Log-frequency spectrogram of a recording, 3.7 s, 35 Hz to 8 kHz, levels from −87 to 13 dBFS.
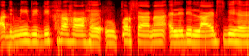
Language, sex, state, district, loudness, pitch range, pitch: Hindi, male, Haryana, Rohtak, -16 LUFS, 135-150 Hz, 140 Hz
